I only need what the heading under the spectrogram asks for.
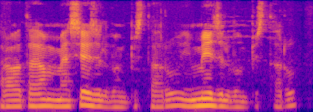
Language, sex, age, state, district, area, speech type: Telugu, male, 30-45, Andhra Pradesh, Chittoor, rural, spontaneous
